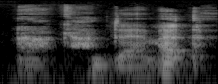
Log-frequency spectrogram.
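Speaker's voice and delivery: whispered, weary curse. Acted. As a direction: whisper it under your breath. Buffy faces rushing demons.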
